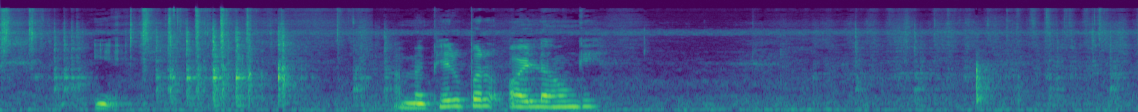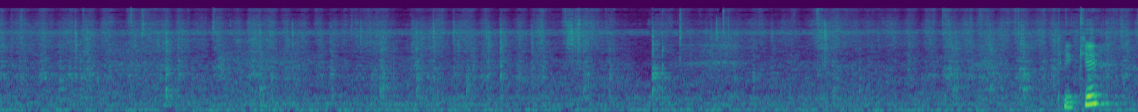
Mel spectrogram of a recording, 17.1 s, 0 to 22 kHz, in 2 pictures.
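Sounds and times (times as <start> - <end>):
pastry brush brushing paper: 6.1 - 17.0.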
